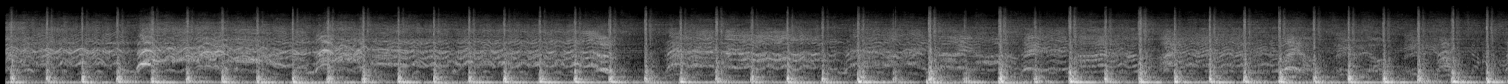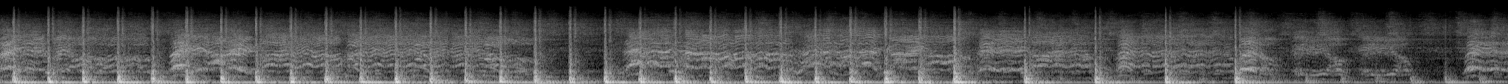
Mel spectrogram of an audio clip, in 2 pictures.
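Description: Pow wow drum group singing an intertribal song: several singers strike one large drum in a steady beat, about three beats a second, under loud group singing. The song winds down and stops near the end.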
